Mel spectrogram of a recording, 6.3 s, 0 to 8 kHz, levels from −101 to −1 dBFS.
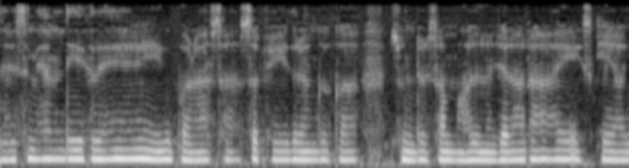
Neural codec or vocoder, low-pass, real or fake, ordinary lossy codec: codec, 16 kHz, 16 kbps, FunCodec, trained on Chinese and English, 50 frames a second; 7.2 kHz; fake; none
